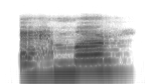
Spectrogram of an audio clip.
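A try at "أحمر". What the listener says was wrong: احمر، اے نہیں ہوگا، احمر.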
